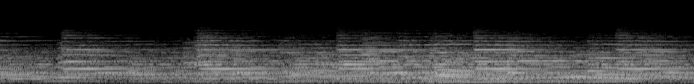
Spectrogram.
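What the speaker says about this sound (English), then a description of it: "bells ring throughout the South." Church bells ring steadily in a continuous resonant peal, strikes recurring about every second and a half, with no voices over them.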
